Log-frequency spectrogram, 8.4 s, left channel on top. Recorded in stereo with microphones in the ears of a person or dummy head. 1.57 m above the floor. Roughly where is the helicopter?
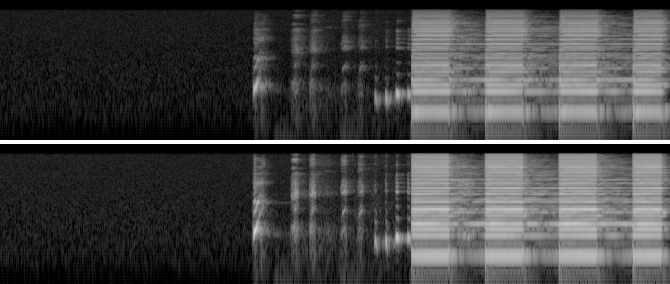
I don't hear a helicopter.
